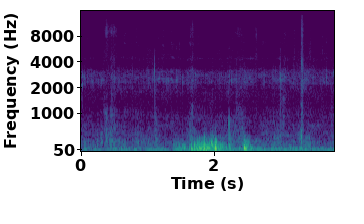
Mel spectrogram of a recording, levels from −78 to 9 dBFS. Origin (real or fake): fake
